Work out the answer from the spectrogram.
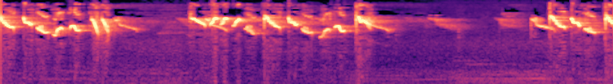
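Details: Javan white-eye song used as a tutor and lure recording for training competition birds: bursts of rapid, high twittered chirps with sweeping slurred notes, three flurries separated by short pauses.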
